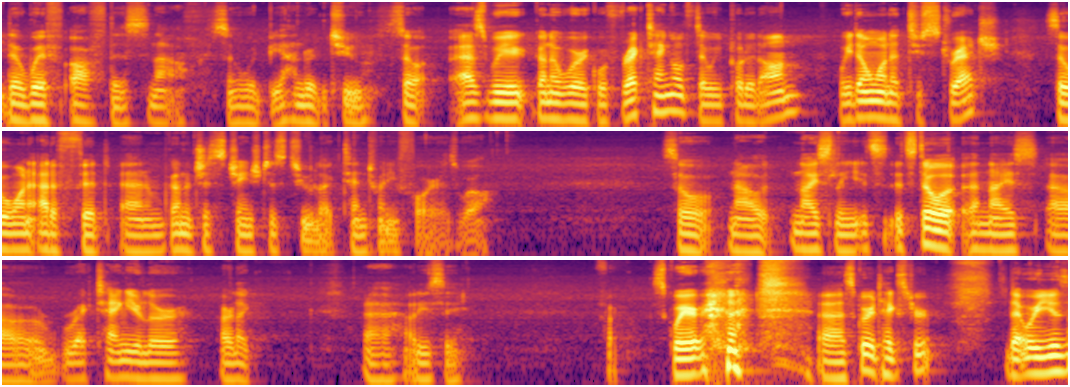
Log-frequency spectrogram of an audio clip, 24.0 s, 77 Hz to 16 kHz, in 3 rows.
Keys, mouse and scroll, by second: 0.3 click, 1.0 middle click, 1.0 typing, 2.2 click, 2.5 click, 2.9 middle click, 3.6 click, 7.4 typing, 8.5 click, 9.4 click, 9.7 click, 10.6 click, 11.7 click, 12.3 middle click, 12.3 typing, 14.2 click, 15.0 middle click, 16.1 typing, 23.5 click.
